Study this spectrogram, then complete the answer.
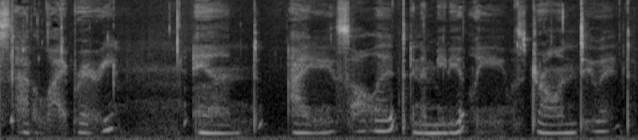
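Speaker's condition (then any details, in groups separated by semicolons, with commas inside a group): No condition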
